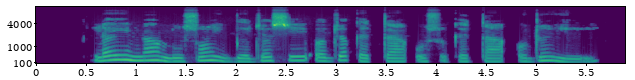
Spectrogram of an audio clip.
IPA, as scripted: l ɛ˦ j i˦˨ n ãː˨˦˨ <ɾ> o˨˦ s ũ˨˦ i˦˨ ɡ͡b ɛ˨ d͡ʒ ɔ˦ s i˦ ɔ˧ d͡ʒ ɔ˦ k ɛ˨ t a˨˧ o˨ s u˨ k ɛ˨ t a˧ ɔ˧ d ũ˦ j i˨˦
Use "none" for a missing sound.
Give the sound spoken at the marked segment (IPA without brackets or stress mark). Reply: l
